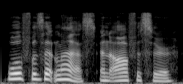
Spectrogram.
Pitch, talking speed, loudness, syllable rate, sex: 195 Hz, 195 wpm, -17 LUFS, 5.4 syllables/s, female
